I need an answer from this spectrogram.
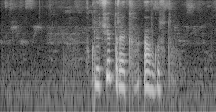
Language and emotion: Russian, neutral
